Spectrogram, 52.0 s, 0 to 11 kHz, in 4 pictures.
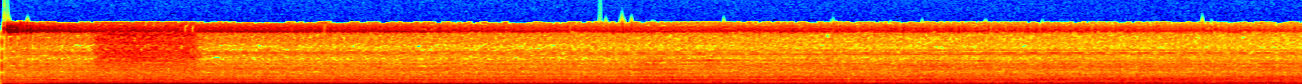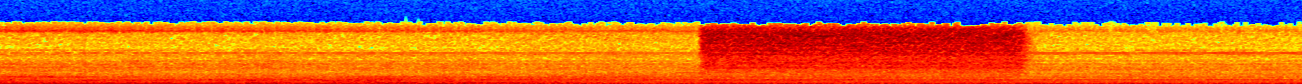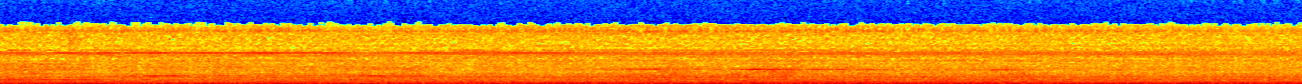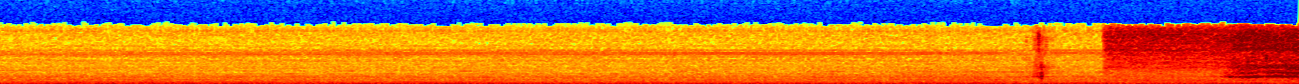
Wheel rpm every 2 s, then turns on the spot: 0, 0, 0, 0, 0, 0, 0, 0, 0, 0, 0, 0, 0, 0, 0, 0, 0, 0, 0, 0, 0, 0, 0, 0, 0, 70.
none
